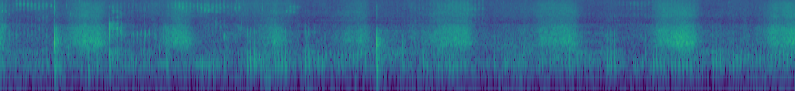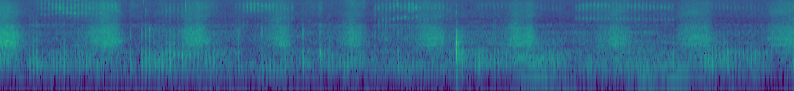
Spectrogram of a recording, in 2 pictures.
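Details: Domestic cat purring contentedly while being groomed, a soft breathy rasping pulse that swells and fades about once every second, steady throughout with a few light clicks.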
